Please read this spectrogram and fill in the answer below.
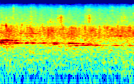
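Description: Audience applauding, dying down gradually.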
